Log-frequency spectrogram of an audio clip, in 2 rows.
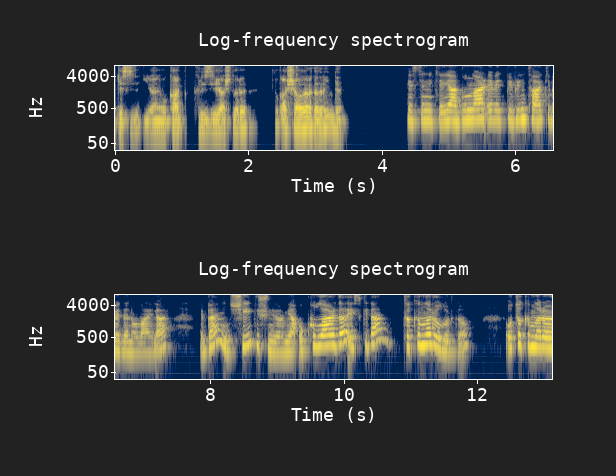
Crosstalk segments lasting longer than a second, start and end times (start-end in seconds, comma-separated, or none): none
